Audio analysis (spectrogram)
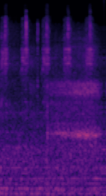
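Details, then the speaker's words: Ford KA bought at auction, wheel spun by hand: low, gritty grumble instead of a smooth whirr, indicating a rough wheel bearing, although there is no play in the bearing. "Oh, that sounds a wee bit grumbly. Did you hear that? There's no play in the wheel bearing."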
